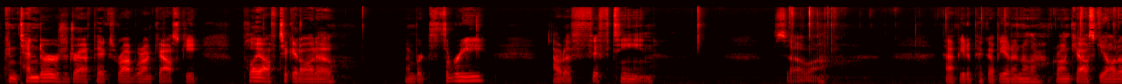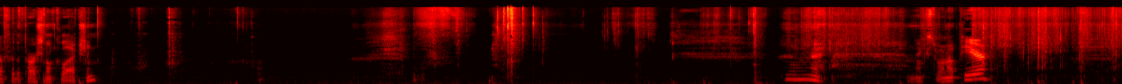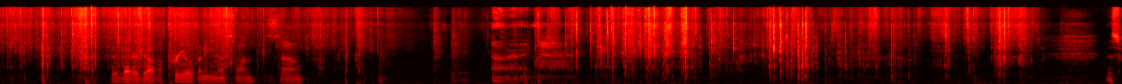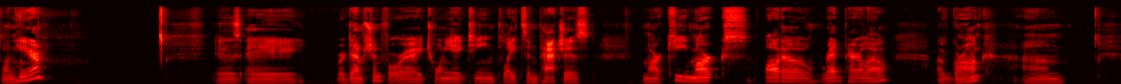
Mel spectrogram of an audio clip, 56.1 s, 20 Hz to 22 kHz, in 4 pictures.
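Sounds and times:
paper and plastic rustling: 19.2s - 33.8s, 34.6s - 41.1s.

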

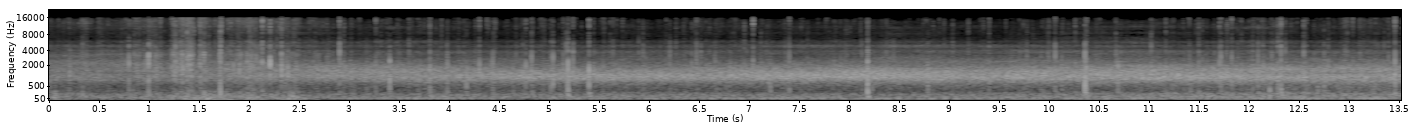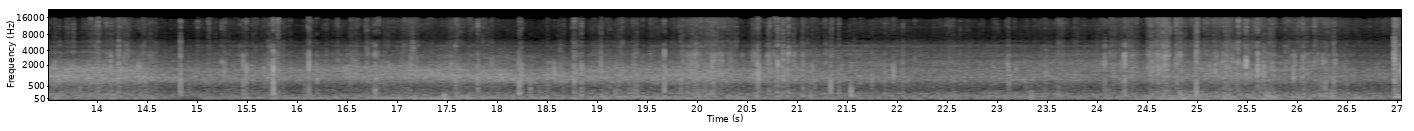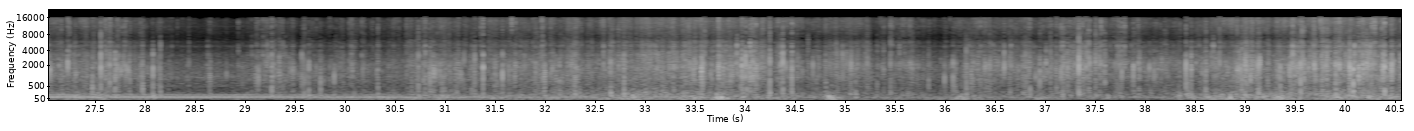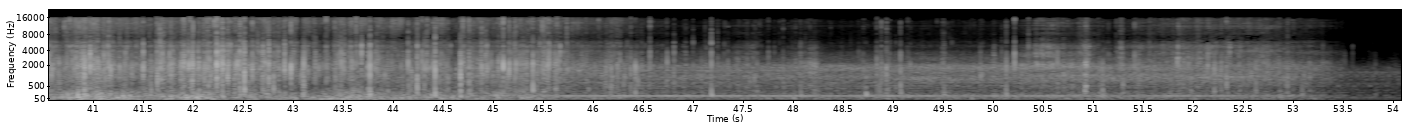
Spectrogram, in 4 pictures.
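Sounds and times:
rain pattering on glass: 0.0s - 53.9s
low steady hum: 0.0s - 54.0s.

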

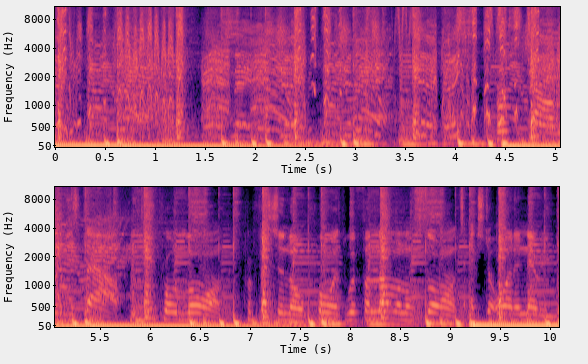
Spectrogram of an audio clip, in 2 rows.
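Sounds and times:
turntable scratching: 0.0s - 7.3s
drum beat: 1.8s - 7.9s.

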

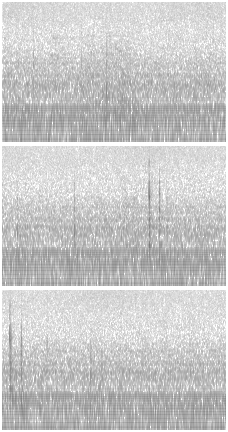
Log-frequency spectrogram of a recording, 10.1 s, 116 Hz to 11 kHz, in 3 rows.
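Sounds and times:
faint steady hum: 0.0s - 10.0s
computer mouse clicks: 5.4s - 6.0s, 6.8s - 8.2s.

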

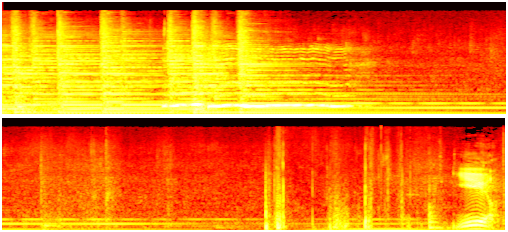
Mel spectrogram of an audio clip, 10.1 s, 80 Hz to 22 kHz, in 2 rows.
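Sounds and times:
footsteps and knocks: 5.3s - 6.9s, 7.6s - 9.5s.

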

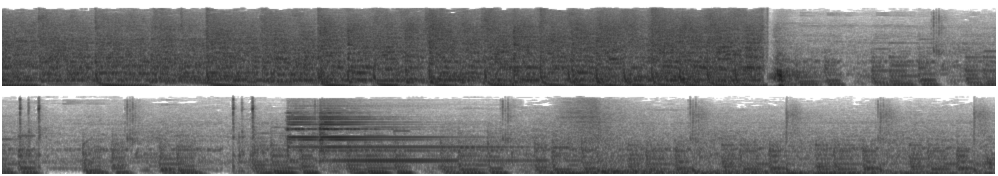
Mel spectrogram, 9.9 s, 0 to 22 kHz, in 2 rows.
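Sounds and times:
electronic music: 0.0s - 9.9s
bell-like notification chime: 6.4s - 7.9s.

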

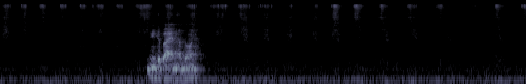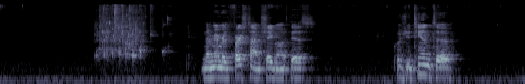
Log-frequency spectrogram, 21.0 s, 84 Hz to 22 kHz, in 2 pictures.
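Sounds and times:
razor scraping stubble: 0.0s - 11.2s, 15.4s - 21.0s
running water: 12.4s - 14.2s.

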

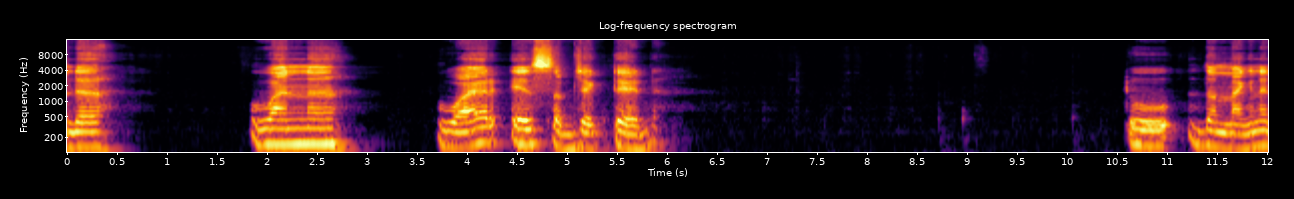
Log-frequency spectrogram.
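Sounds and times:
pen scratching on paper: 6.5s - 10.4s.

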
